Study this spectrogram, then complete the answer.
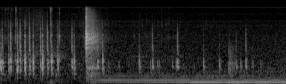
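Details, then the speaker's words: Original bathroom exhaust fan after cleaning and re-greasing its dry bearings, blades off: a few handling clicks and switch snap, then a smooth, steady hum with no rattle. "waa that sounds much better doesn't rattle anymore that's much happier"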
